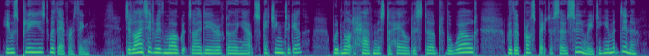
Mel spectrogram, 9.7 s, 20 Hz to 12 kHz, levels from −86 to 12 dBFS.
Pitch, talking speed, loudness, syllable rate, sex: 205 Hz, 205 wpm, -19 LUFS, 6.1 syllables/s, female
